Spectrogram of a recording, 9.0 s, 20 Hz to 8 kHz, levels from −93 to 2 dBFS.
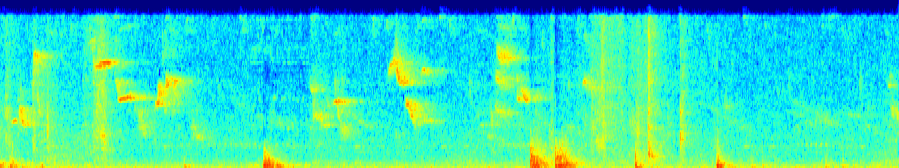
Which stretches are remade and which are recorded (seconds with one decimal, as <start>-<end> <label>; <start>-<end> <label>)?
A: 0.0-2.5 recorded; 2.5-3.1 remade; 3.1-9.0 recorded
